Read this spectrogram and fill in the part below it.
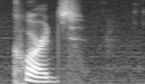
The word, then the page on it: cords: American English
